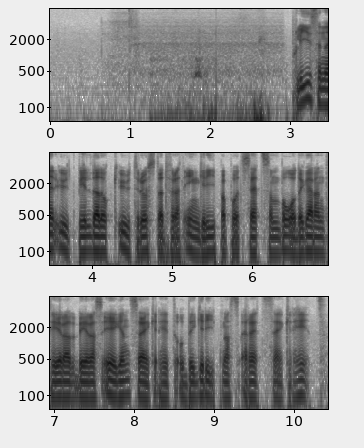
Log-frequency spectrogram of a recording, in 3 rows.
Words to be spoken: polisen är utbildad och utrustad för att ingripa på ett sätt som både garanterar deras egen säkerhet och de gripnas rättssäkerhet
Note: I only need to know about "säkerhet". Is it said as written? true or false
true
